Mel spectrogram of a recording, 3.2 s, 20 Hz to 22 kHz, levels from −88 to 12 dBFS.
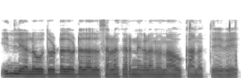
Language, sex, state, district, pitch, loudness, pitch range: Kannada, male, Karnataka, Koppal, 115 Hz, -16 LUFS, 105-120 Hz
